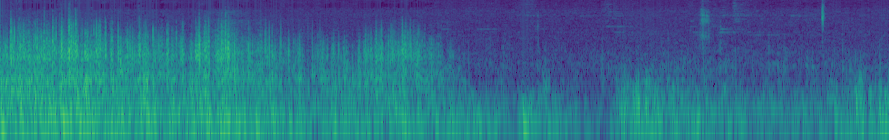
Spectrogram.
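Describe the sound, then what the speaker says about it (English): Strong wind gusting across an open cemetery in Kissimmee, Florida, a steady broadband roar buffeting the microphone throughout, easing slightly midway before rising again. "Very breezy."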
